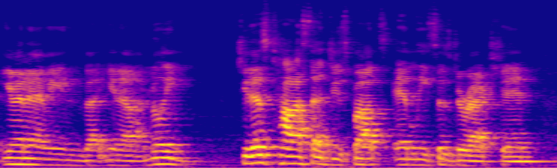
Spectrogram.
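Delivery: usual speaking voice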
